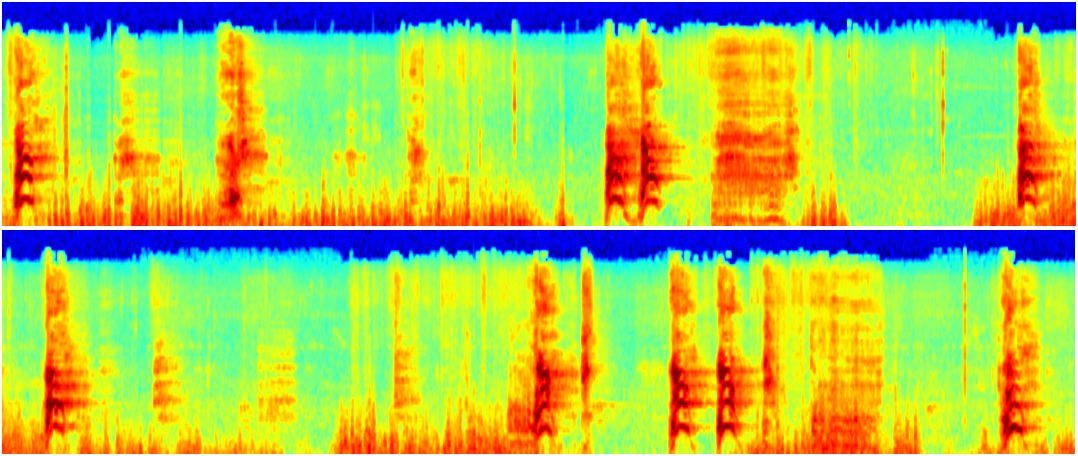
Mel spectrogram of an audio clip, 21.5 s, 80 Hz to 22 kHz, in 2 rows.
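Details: An 11-year-old springer spaniel plays in fresh snow, giving scattered short barks in bursts with quiet gaps, over low rumbling handling noise and crunching.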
